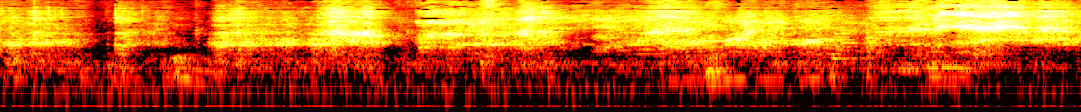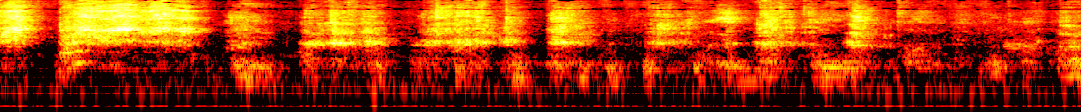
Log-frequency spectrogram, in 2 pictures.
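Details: Piglets playing together, producing a dense stream of rough squeals and grunts, about one burst per second, overlapping and uneven, loud throughout.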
